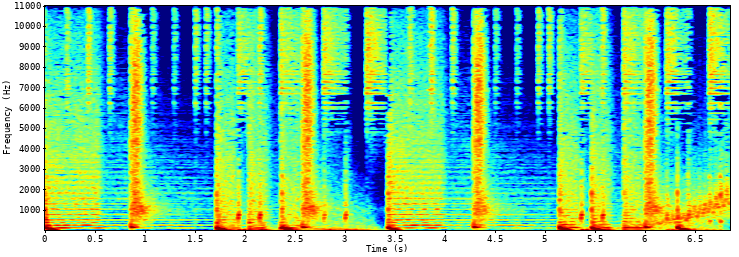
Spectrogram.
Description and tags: W.I.O.dubstep loop005
drum, drums, dubstep, electro, loop, synth, synthesizer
